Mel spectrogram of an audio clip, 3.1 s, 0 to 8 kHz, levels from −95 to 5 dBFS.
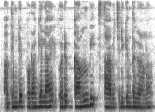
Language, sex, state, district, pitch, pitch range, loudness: Malayalam, male, Kerala, Kollam, 135 Hz, 130-145 Hz, -17 LUFS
